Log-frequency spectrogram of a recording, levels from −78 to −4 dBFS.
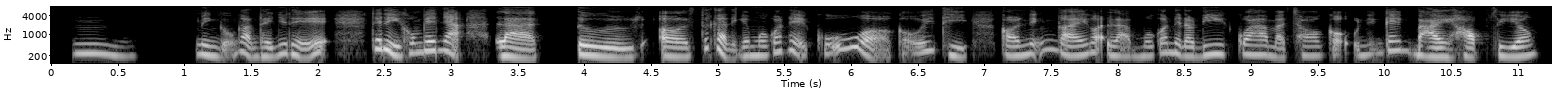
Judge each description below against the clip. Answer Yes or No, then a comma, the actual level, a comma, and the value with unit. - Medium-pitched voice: No, high, 210 Hz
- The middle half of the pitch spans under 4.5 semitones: No, average, 5.1 semitones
